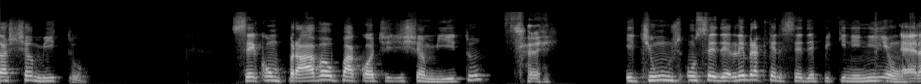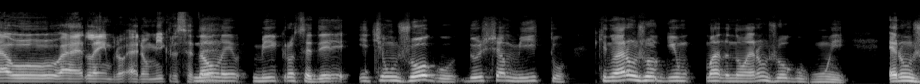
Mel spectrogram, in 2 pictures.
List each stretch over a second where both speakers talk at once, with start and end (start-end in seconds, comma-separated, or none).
none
